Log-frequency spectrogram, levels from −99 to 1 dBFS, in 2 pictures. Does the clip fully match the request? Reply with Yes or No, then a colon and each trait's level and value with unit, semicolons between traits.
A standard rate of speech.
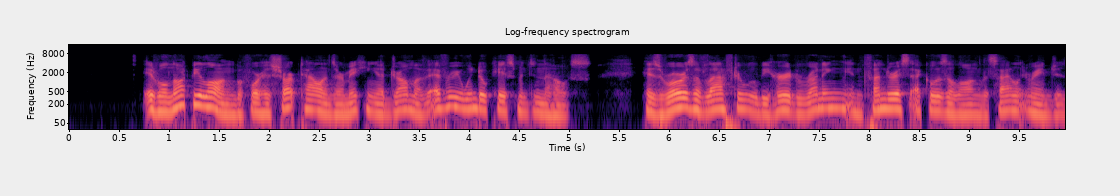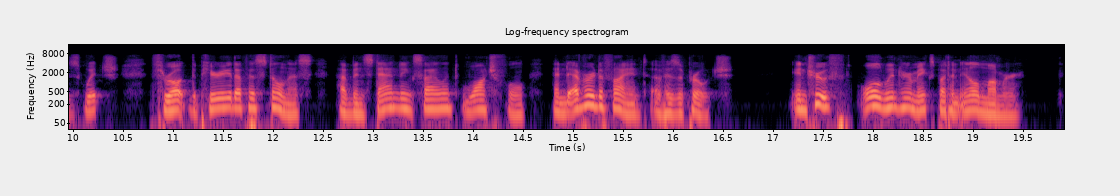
Yes: average, 185 wpm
